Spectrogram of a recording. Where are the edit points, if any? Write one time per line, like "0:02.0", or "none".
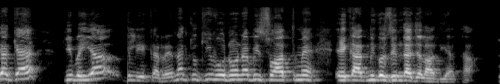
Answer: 0:01.3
